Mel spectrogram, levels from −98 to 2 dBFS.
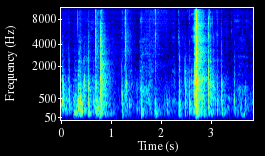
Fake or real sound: fake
